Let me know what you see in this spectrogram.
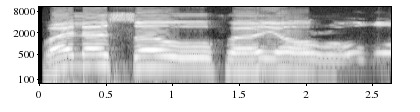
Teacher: واو لین ہے، تھوڑا نرمی کے ساتھ کھینچ کر پڑھیں گے، ہا کو کھینچنا نہیں.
